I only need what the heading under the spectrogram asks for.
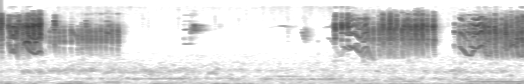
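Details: Lovebirds at a garden feeder in suburban Pretoria, South Africa: loud, harsh, buzzy chattering bursts at the start and end, a quiet gap in the middle, steady low rumble behind.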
